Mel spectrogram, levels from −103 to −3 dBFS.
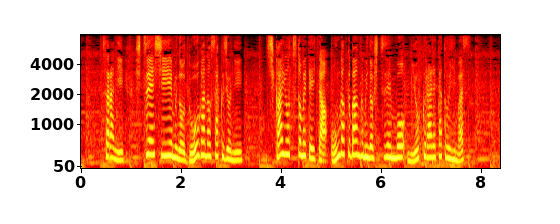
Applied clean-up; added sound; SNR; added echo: none; none; none; none.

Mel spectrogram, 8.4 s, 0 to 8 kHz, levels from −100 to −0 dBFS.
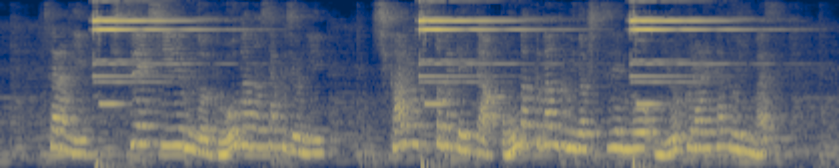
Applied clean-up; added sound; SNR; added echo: none; Bell; -4 dB; reverberation time 0.6 s.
